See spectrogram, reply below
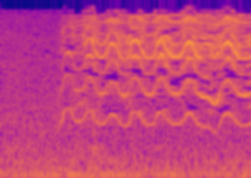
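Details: Laughingthrush giving a loud, continuous wavering warble that rises and falls rhythmically, like a trilled, undulating whistle lasting over a second.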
